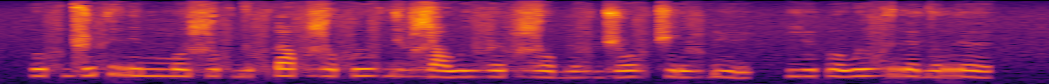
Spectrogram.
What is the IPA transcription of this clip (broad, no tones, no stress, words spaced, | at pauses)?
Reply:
ufɖ͡ʐyf rimːo ɕofdɯfɗɑf ʑofɯv dyvʑɑ wivøf ʑo bøvd͡ʒov t͡ʃiɾivɠy | jyɠowɯv rødorø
